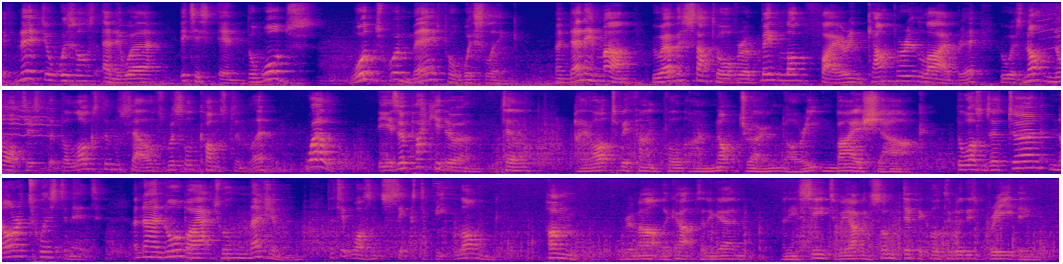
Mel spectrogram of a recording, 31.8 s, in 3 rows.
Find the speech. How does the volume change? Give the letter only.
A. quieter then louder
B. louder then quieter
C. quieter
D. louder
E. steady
E.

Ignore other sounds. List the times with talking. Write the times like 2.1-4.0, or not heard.
0.0-31.6.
